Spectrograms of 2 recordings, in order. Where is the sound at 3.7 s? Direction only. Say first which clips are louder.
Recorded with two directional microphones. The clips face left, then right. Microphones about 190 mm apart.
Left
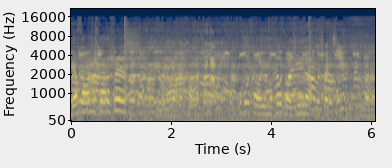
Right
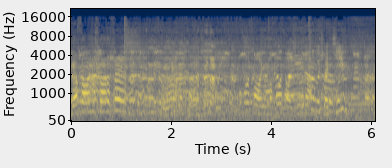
Right 1 dB; 25° left (ahead or behind).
